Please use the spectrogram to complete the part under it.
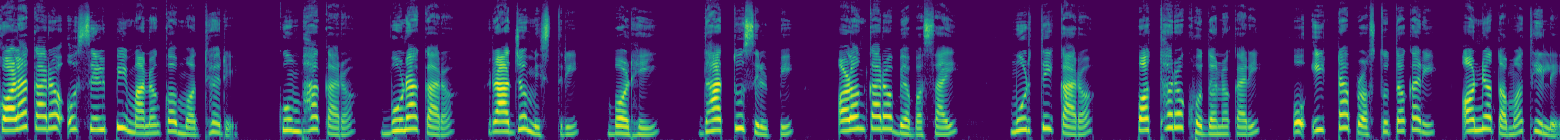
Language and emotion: Odia, neutral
